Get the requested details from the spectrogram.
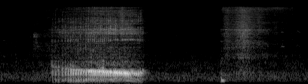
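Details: Father asleep with his child, one loud, rough, rattling snore lasting about a second, then a softer breath; snoring in sleep.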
